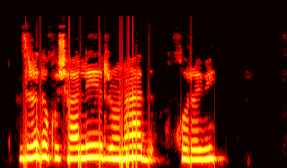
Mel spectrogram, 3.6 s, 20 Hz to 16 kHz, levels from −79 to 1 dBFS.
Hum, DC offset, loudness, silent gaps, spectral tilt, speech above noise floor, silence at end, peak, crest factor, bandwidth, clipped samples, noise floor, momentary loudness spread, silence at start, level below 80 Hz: none; under 0.1%; -13 LUFS; none; -5 dB/octave; 54 dB; 0.8 s; 0 dBFS; 14 dB; 9.6 kHz; under 0.1%; -66 dBFS; 8 LU; 0.25 s; -42 dBFS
